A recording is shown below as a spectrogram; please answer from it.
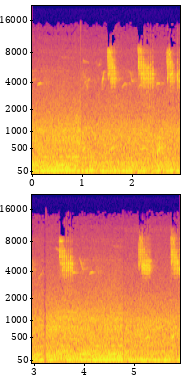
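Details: Long-tailed tit uttering a series of short, dry, buzzing rattles in pairs and singles, with faint high thin notes in between, over a steady low-pitched background hum.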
